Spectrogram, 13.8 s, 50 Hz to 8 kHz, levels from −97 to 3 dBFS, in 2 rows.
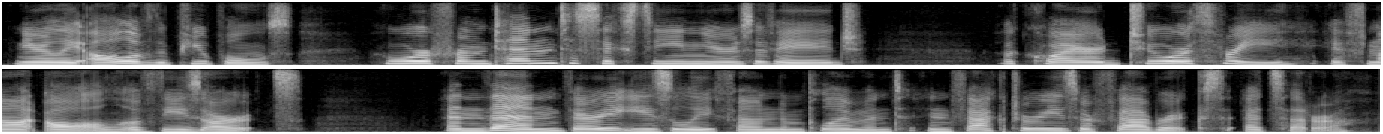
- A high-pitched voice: Yes, high, 230 Hz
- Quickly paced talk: No, average, 150 wpm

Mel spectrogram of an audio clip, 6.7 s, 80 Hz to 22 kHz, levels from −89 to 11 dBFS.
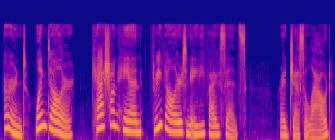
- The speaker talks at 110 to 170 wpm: Yes, slow, 135 wpm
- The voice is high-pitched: Yes, very high, 265 Hz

